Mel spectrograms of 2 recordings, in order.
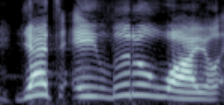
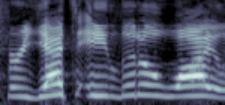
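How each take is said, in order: First: "yet" punched, the rest falling away; emphatic yet. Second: Said in the usual way. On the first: Shown as a demonstration. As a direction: stress on "yet", falling tune after it. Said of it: "In the Greek, it's emphatic". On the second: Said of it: "it's emphatic".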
